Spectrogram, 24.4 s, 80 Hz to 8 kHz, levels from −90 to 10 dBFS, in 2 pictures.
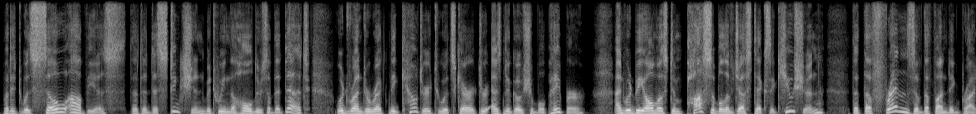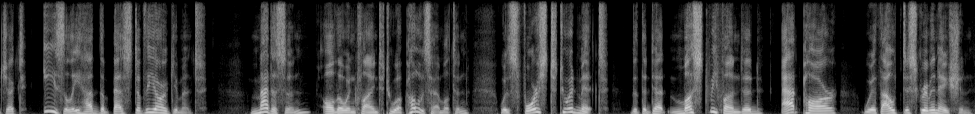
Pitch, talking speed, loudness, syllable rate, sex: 155 Hz, 160 wpm, -19 LUFS, 5.2 syllables/s, male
